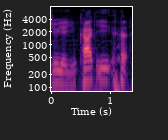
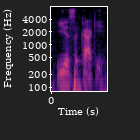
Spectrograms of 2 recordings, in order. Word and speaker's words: Yuya Sakaki: Okay, so I got his name wrong. I thought it was Yuya Yukaki. Yuya Sakaki.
